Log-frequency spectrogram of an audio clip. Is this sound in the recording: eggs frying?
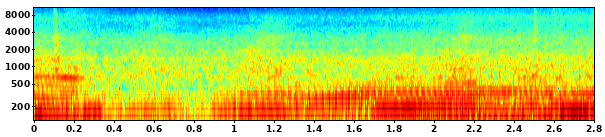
no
